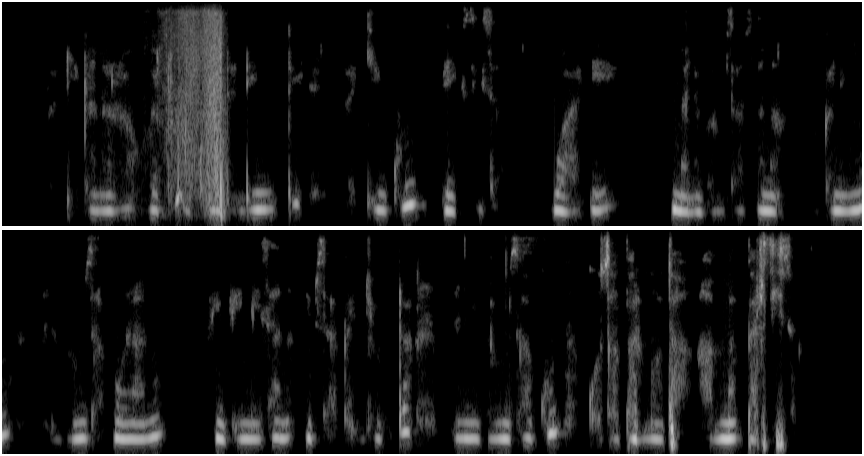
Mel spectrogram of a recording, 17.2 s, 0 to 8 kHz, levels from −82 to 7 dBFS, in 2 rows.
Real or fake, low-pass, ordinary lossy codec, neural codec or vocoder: real; 7.2 kHz; Opus, 24 kbps; none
